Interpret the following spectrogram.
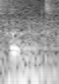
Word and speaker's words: Thanh: Yeah, just like in the recording I sent to you, my name is Thanh. It's spelled Tan.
